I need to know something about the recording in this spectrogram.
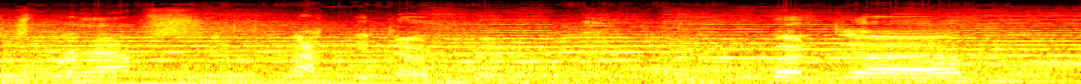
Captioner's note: chuckling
